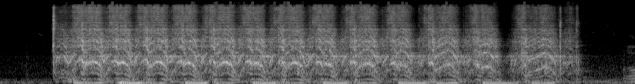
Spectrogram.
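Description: An old Harley-Davidson motorcycle engine cranks steadily for about five seconds with a rhythmic, labored chugging from a weak battery, never catching, heard up close with no talking.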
